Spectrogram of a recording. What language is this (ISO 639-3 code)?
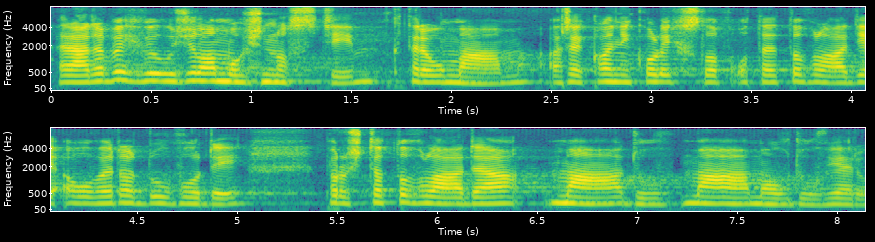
ces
